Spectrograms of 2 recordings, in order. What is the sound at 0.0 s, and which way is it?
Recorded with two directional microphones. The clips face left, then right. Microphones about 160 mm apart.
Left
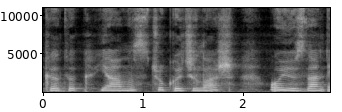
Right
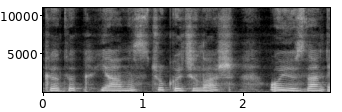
A woman's voice, 35° right (ahead or behind).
